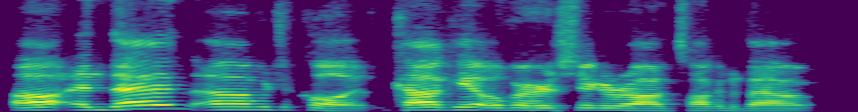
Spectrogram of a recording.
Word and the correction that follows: Shirogane: Why do you say Shirogane? – Yeah, it's his name. Shirogane. – Shirogane. You gotta say it properly, goddammit.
